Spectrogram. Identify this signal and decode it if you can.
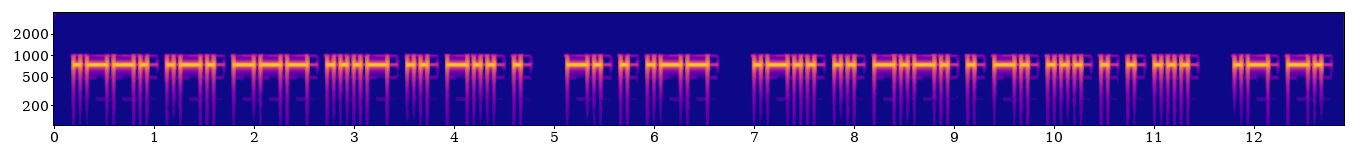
Morse code, heard as a keyed tone, about 18 wpm, 750 Hz. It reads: PROVIDE NEW LICENSEES AN
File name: Morse / 18WPM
